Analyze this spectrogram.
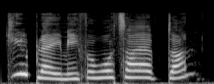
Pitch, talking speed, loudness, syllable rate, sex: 320 Hz, 250 wpm, -14 LUFS, 6.0 syllables/s, female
